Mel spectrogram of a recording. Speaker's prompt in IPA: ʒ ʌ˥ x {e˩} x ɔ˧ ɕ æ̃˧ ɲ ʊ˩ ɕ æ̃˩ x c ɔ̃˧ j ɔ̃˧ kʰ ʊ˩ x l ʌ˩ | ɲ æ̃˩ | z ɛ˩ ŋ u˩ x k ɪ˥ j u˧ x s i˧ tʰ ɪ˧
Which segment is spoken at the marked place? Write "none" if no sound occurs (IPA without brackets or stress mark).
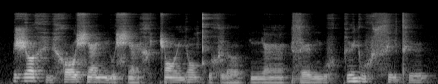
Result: i˩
